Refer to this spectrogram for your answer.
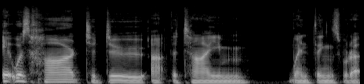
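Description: A man's very deep, low voice with a Scottish accent and ordinary pitch variation, in a dry, close sound with no echo and a very clean recording against a silent background. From Scotland. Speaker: fertility specialist doctor. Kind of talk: interview.

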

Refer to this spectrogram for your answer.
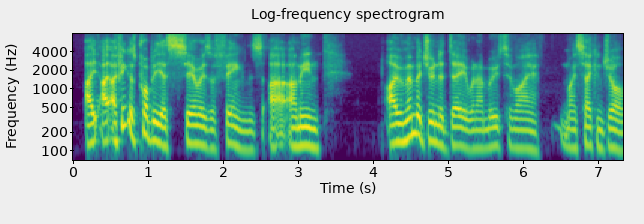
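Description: This man speaks at a medium pitch on a very clean recording with a silent background. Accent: British. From UK, Chinese family. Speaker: life coach and author. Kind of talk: interview.

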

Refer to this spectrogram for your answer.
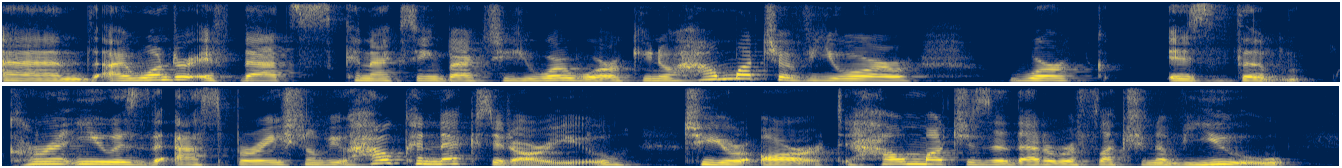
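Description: Using an ordinary speaking voice, a woman talks at a moderate pace with a medium pitch and ordinary pitch variation. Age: 30s. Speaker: podcast host. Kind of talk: interview. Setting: studio.

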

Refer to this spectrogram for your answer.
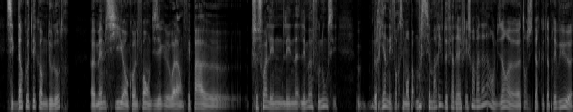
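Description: A man speaks in a dark, mellow tone. The sound is dry and close, with no echo. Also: medium pitch for a man, lively intonation, fairly quick pace, very clean recording, silent background. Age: 40s. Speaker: co-founder of a fathers' media channel. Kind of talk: casual chat.

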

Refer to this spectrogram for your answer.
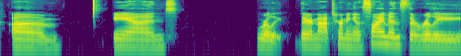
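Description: In an Inland North accent, a woman talks at a moderate pace with a medium pitch, a bright, sharp tone and fairly even intonation. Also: dry, close sound with no echo, very clean recording, silent background. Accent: US Midwest (Inland North). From Ohio, near Cleveland. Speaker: college dean of students. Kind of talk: casual interview conversation.

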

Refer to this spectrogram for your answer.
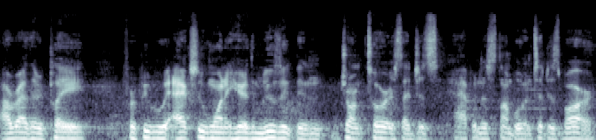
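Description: Vocal fry from a man at medium pitch, fairly quick in pace, with monotone, flat intonation. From New Orleans. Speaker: saxophone player. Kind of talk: interview. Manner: casual.

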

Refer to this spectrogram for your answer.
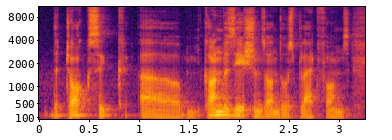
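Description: There is vocal fry in this man's voice. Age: 30s. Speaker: podcaster. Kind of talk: casual monologue. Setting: home video recording. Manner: hesitant, many fillers.

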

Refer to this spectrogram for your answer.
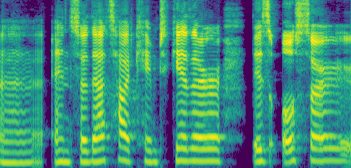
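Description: A woman with a South African accent talks at a fairly slow pace in a monotone, flat intonation. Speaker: artist and art journaling teacher. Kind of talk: podcast interview.

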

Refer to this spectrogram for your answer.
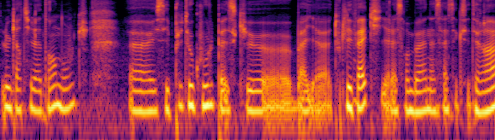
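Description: Noticeable background noise sits behind a woman speaking at a medium pitch. Her intonation is monotone and flat, and her pace is moderate. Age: 20s. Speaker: young political activist. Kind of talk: panel discussion.

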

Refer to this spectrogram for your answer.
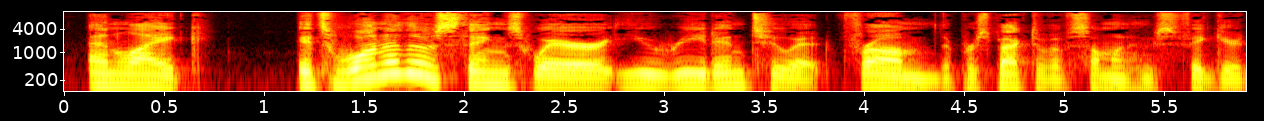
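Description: A man's normal speaking voice at a medium pitch and moderate pace, with lively intonation. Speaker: critic and writer. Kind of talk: casual chat.

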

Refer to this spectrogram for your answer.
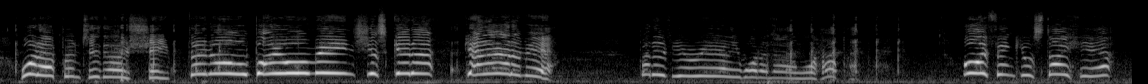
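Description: A woman puts on a squeaky character voice, pitched extremely high and delivered at a fairly slow pace. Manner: threatening.

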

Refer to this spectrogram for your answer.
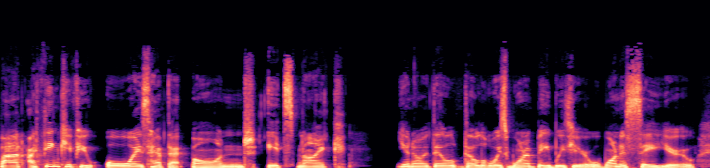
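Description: With an Australian accent, a woman speaks at a moderate pace in a medium pitch, with ordinary pitch variation and very even loudness, in a very clean recording with a silent background. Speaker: podcast host. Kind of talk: casual chat.

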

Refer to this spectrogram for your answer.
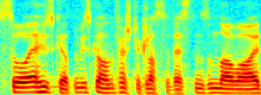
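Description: Fairly even intonation marks this man's medium-pitched voice, which has a dark, mellow tone. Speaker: comedian. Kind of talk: live podcast interview.

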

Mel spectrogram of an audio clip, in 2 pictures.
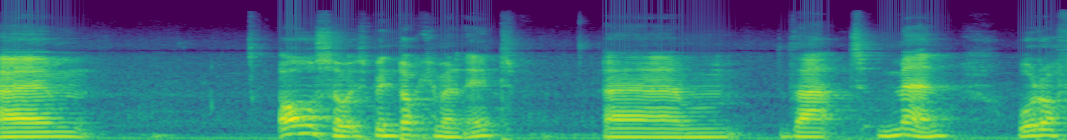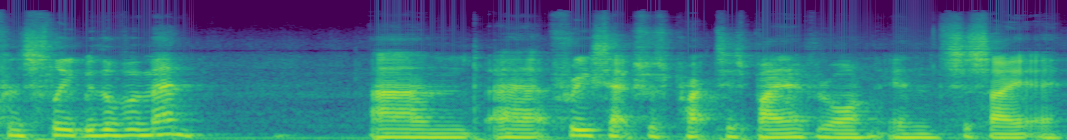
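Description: Somewhat breathy speech at a fairly slow pace, with lively intonation and long, frequent pauses. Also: man, medium pitch for a man. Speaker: podcast co-host. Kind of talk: casual banter podcast chat.

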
